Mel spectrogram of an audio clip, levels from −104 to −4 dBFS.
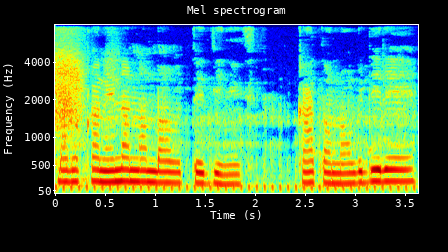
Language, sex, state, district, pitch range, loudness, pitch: Chakma, female, Tripura, Dhalai, 180-210 Hz, -14 LUFS, 190 Hz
